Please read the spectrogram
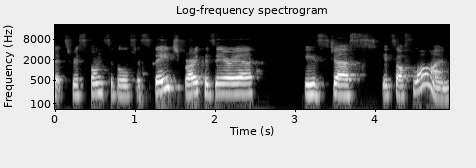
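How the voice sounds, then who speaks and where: Speaking at a fairly slow pace, a woman with an Australian accent shows ordinary pitch variation. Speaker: EFT practitioner and trainer. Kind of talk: interview.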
